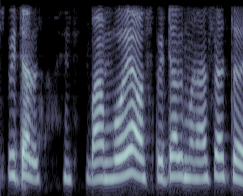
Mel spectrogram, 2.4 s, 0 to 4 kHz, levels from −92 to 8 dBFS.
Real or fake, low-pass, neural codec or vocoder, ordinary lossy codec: fake; 3.6 kHz; codec, 16 kHz, 4 kbps, FunCodec, trained on LibriTTS, 50 frames a second; none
